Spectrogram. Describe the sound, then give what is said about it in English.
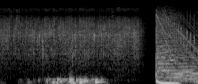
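Bacon crackles in hot frying grease, a steady bright hiss peppered with irregular pops for about a second and a half, then cut off abruptly by a loud, tonal burst of another sound. “Listen to that bacon crackling in that grease, y'all.”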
